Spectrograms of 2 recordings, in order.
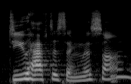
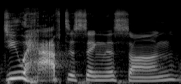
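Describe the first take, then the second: First: The question sounds curious and genuinely inquiring. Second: The question sounds annoyed and exasperated. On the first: The listener wants to know the reason for singing. "Like, are you singing it for a reason?" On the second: The listener wants the singing to stop. "Like, stop singing it"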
